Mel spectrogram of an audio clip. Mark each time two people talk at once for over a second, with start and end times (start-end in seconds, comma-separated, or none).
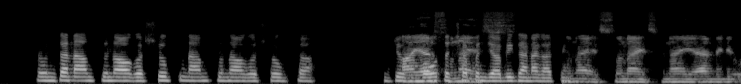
4.0-5.7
